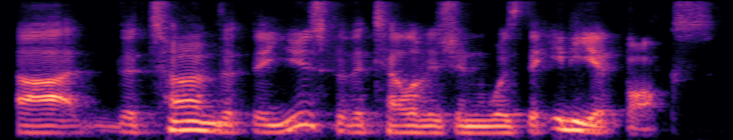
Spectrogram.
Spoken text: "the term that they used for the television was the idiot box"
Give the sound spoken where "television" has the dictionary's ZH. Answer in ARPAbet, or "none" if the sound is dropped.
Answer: ZH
